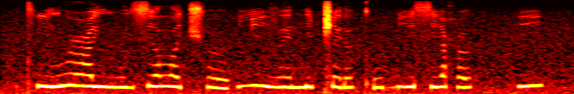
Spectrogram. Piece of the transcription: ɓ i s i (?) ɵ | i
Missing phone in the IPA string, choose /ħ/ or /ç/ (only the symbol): ħ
